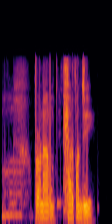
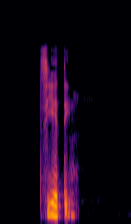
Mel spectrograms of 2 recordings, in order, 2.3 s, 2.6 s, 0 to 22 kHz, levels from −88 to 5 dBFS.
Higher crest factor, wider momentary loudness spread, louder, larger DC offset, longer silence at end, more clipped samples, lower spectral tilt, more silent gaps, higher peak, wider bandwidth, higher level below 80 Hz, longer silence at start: about the same, 18 dB vs 22 dB; second, 17 LU vs 22 LU; first, -16 LUFS vs -22 LUFS; neither; second, 0.4 s vs 1.15 s; neither; second, -4 dB/octave vs -6.5 dB/octave; neither; about the same, -2 dBFS vs -4 dBFS; second, 8 kHz vs 9.4 kHz; first, -44 dBFS vs -72 dBFS; second, 0.05 s vs 0.8 s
